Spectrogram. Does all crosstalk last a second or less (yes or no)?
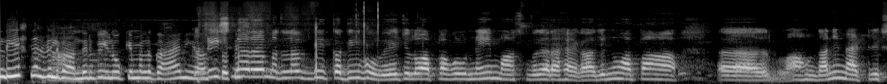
yes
